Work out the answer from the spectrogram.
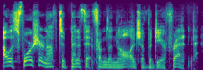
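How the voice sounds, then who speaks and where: A man's voice: medium pitch, lively intonation, quick pace, a bit bright, no room sound, studio quality. A man doing casual live gameplay commentary, with amused, wry asides and dialogue choices read aloud. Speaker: gaming video creator.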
